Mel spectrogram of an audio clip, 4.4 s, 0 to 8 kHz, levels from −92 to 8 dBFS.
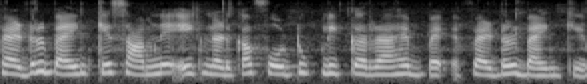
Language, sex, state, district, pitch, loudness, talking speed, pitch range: Hindi, female, Uttar Pradesh, Jyotiba Phule Nagar, 260 Hz, -17 LUFS, 215 wpm, 240-275 Hz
